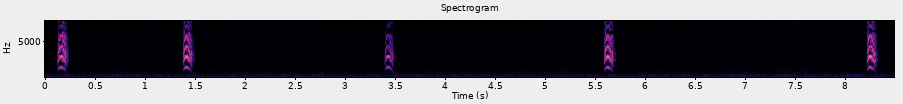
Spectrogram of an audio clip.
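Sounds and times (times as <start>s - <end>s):
calls: 5.6s - 5.8s, 8.2s - 8.4s.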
